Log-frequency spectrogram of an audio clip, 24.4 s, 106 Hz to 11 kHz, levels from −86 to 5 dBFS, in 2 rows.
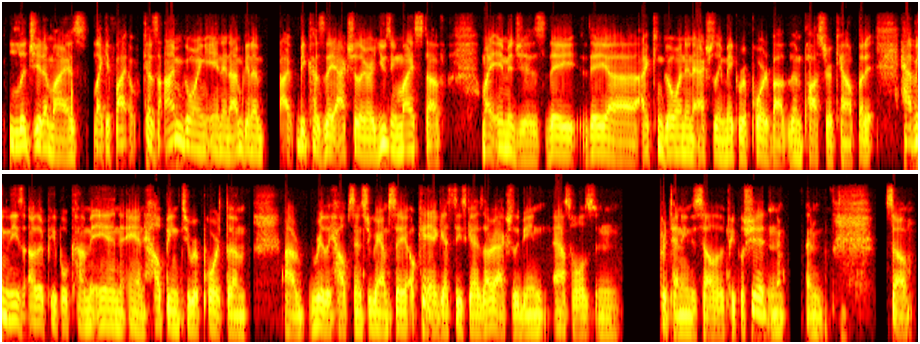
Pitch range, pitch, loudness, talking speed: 75-95 Hz, 85 Hz, -16 LUFS, 180 wpm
